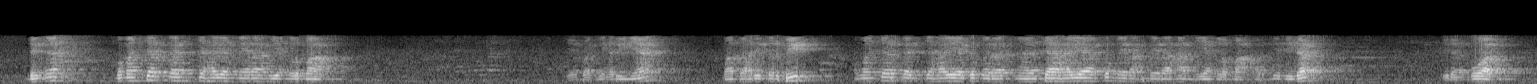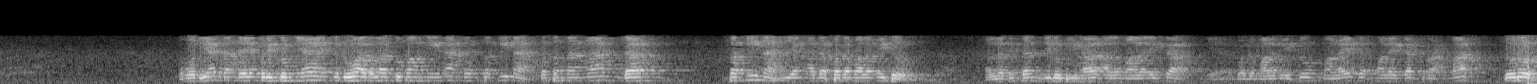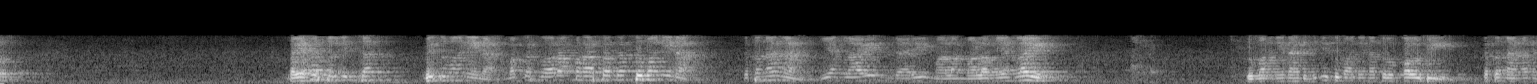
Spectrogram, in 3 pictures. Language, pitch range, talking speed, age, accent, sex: English, 145-175 Hz, 95 wpm, 40-59, Indonesian, male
